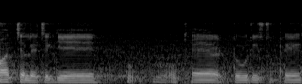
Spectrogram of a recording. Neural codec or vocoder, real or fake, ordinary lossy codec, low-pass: codec, 16 kHz, 16 kbps, FunCodec, trained on Chinese and English, 50 frames a second; fake; none; 7.2 kHz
